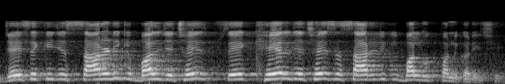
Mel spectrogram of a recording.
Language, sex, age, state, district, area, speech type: Maithili, female, 60+, Bihar, Madhubani, urban, spontaneous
